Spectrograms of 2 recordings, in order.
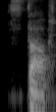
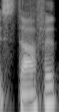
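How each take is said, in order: First: The ending is a plain t sound. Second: The ending is said as an extra syllable. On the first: The speaker calls it right. "but you say" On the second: The speaker calls it wrong. "So you don't say stuff it"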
